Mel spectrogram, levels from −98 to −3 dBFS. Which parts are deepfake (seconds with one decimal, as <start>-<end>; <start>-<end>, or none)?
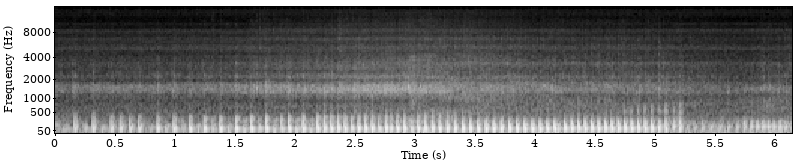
0.0-1.2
